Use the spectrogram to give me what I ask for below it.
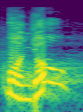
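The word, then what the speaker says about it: bonjour: Tulisannya bon jowur. Bacanya bonjou.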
